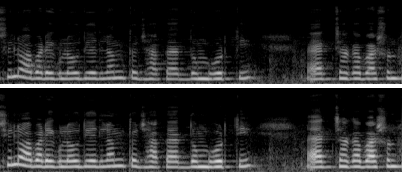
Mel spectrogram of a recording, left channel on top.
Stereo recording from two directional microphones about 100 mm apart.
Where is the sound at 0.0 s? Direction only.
15° right (ahead or behind).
